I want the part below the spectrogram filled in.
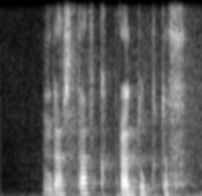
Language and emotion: Russian, neutral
